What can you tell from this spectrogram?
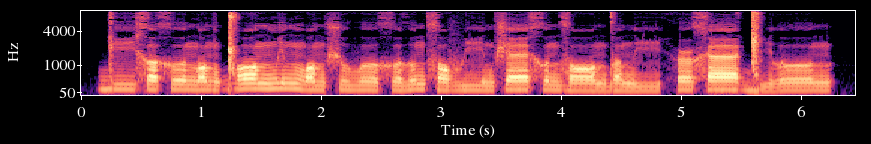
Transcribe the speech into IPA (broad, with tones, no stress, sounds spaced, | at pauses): ɡ iː˨˩ x ʌ˨˩ x ʊː˨˩ n ɔ˨˩ n ɡ͡ǁ ɔː˧ n m i˧ n m ɔ˨˩ n ʃ u˨˩ β ʊː˨˩ x ʊ˨˩ ð u˧ n s ɔ˨˩ v iː˨˩ n ʃ ɛː˧ x ʊ˧ n z ɔː˨˩ n d ʌ˨˩ n iː˨˩ h ə˞˧ x æː˧ ɡ͡ǁ i˨˩ l ʊː˧ n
